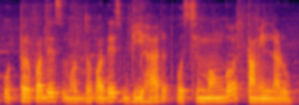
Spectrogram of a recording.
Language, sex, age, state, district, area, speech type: Bengali, male, 30-45, West Bengal, Bankura, urban, spontaneous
